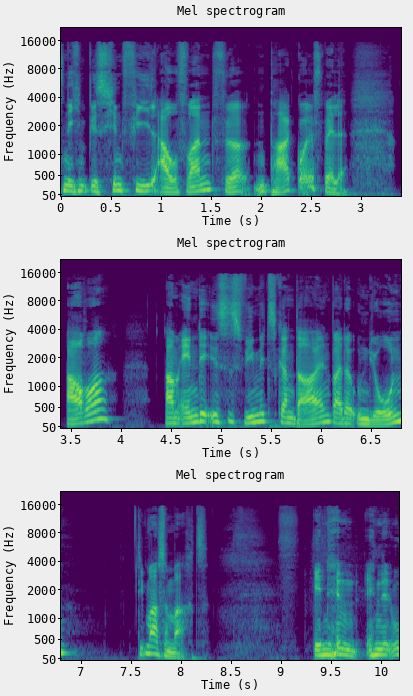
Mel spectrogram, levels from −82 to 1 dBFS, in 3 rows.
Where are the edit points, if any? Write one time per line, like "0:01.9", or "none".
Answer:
none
